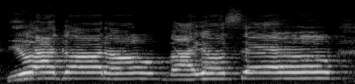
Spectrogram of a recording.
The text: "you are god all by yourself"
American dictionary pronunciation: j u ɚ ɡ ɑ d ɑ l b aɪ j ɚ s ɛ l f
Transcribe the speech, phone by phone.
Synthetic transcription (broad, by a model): j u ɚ ɡ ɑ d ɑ n b aɪ j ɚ s ɛ l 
